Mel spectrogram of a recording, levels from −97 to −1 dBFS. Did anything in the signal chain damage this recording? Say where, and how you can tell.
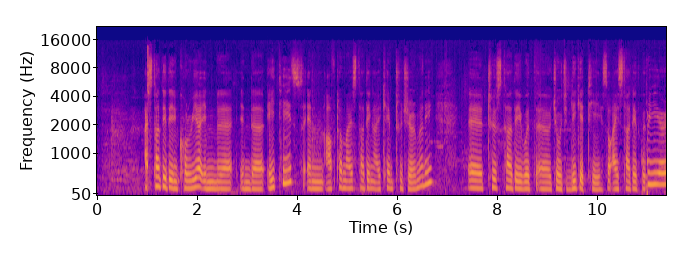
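Yes, damaged data in a compressed stream at 1.00–1.04 s, 6.90–6.99 s and 10.93–11.02 s. Those short glitches come from bad frames the decoder misreads.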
